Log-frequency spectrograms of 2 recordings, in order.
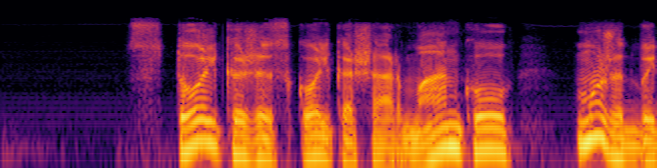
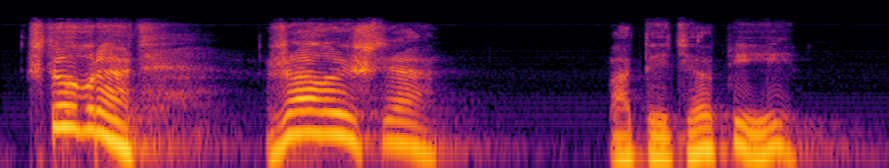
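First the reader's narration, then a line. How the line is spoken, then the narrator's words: Tender whisper. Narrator (Russian): Ладышкин шептал ласково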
